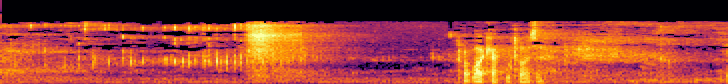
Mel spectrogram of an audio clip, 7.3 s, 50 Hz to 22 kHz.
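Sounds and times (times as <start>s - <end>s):
sparkling drink being poured out of a can: 0.0s - 3.2s
speech: 4.6s - 5.7s.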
